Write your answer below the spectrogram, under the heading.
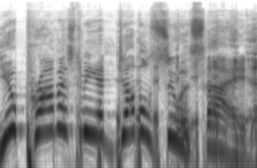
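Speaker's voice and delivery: play-acted ghost scream, pitched very high. Retelling a ghost wife's line to her living husband: imitating a scream. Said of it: "she just screams".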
